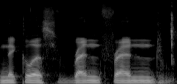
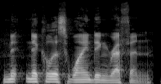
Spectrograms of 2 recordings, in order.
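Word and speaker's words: Nicolas Winding Refn: um uh what's his name i can never pronounce his name it's like nicholas ren friend whatever the guy who did it drive yep nicholas winding refn there you go thank you uh he uh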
